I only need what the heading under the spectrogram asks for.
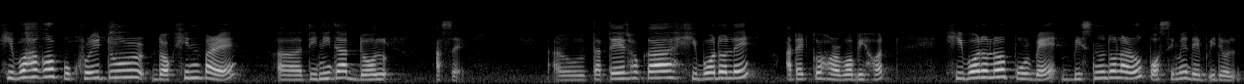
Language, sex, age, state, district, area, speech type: Assamese, female, 18-30, Assam, Charaideo, urban, spontaneous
